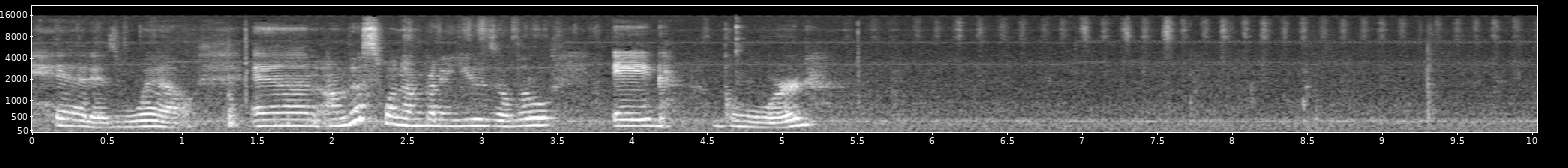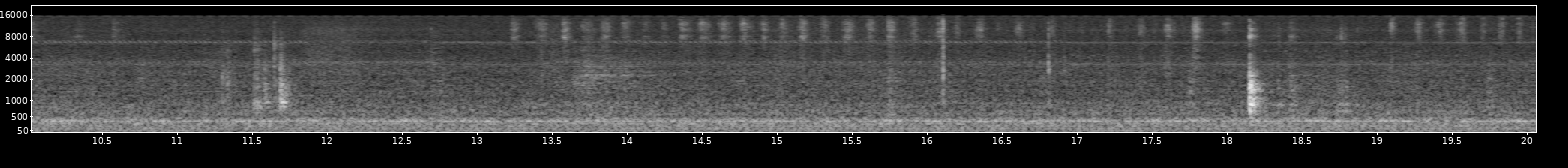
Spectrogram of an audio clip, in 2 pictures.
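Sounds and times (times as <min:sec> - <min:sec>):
faint hum: 0:00.0 - 0:20.0
paintbrush scratching on gourd shell: 0:02.2 - 0:03.3, 0:05.6 - 0:10.2, 0:13.2 - 0:18.2, 0:19.0 - 0:20.0.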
